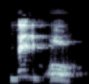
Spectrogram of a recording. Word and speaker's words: Big O: Big O. OH means you have to pronounce it also as big O. Don't say it as O.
